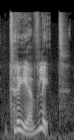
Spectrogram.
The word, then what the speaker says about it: trevligt: So, if I say trevligt. Trevligt. Trevligt. It's a word with a grave accent, with this melodic accent.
